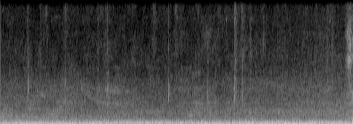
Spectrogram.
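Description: A big bus rumbling along a street in Savannah on a morning walk, a steady low engine drone that stays loud and near throughout, with a person talking over it.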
